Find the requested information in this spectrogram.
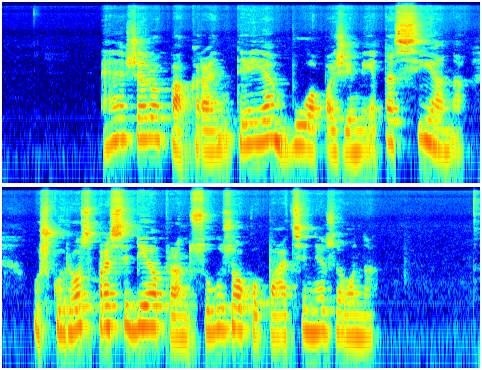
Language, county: Lithuanian, Panevėžys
